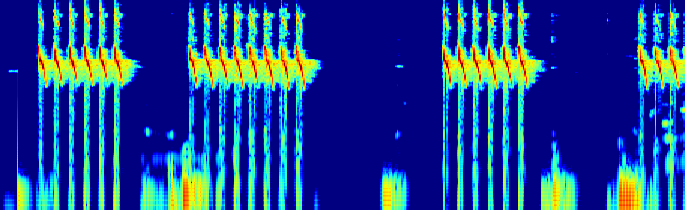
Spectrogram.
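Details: Bar-winged prinia song played as a lure to get captive birds singing: bursts of about six sharp, high, downward-slurred notes in quick succession, separated by pauses of one to two seconds, with faint low thumps between bursts.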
